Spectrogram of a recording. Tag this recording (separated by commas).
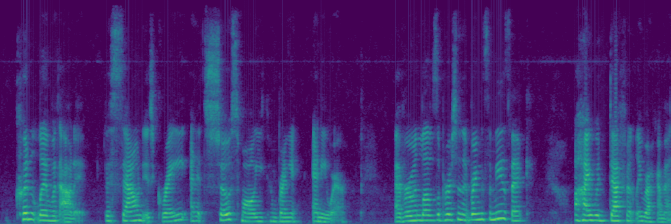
Speech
